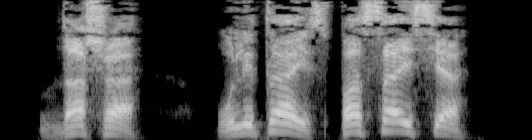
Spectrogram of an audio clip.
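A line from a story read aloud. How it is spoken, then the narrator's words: Shouting. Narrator (Russian): кричала Лиза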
